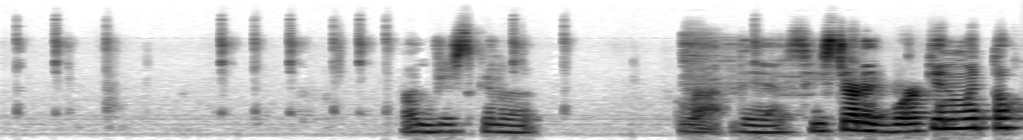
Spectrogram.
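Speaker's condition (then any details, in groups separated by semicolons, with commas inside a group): No condition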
